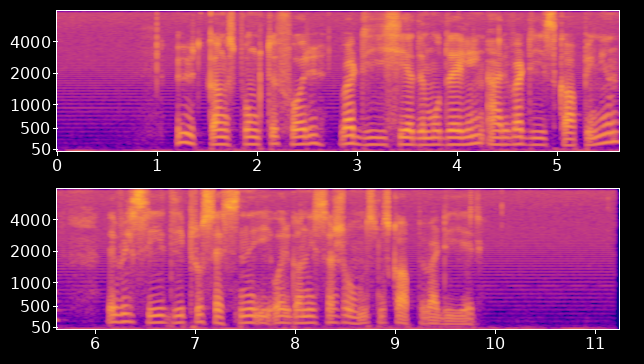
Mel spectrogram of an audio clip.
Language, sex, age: Norwegian, female, 59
